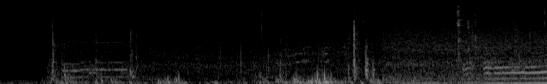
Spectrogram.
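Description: Chickens clucking and murmuring nearby, with soft outdoor background noise and a few rustles, no talking.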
